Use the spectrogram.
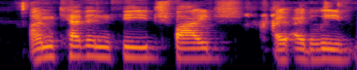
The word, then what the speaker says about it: Feige: Say I believe I'm going to mispronounce his name. I'm Kevin Feige. I believe it's Feige.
